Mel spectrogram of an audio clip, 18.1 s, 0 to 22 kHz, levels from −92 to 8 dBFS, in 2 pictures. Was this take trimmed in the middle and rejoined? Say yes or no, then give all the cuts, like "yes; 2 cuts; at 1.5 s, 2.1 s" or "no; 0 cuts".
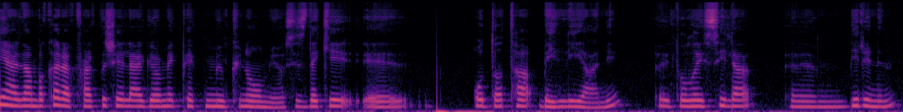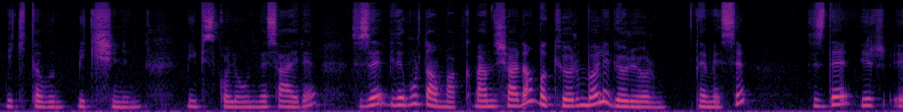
no; 0 cuts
